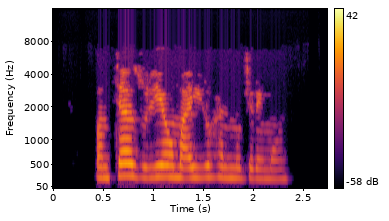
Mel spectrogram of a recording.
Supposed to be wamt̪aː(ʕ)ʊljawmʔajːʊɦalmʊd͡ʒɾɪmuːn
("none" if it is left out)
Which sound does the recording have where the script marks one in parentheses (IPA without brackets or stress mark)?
z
